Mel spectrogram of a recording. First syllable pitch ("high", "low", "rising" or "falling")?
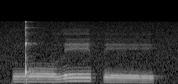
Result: low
